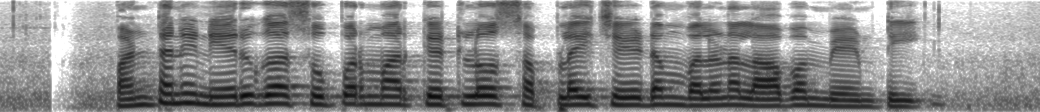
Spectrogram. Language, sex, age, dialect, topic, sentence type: Telugu, male, 18-24, Utterandhra, agriculture, question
